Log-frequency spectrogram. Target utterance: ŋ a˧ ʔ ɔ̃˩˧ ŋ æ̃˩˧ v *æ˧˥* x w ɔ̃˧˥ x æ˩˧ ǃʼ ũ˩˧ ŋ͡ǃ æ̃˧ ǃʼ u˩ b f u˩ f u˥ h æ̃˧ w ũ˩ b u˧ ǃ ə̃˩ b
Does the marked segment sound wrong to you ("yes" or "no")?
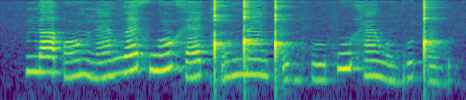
no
